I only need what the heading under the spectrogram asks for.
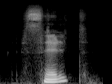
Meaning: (adjective) Celtic (of the Celts; of the style of the Celts); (noun) Celtic, (the language of the Celts)
- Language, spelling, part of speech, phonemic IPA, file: French, celte, adjective / noun, /sɛlt/, Fr-celte.ogg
